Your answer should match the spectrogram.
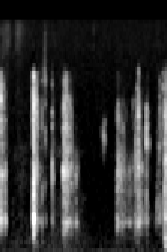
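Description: Small plastic spray-paint nozzle caps being picked up and handled close to the microphone, making several short crunchy, scraping noises.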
